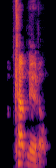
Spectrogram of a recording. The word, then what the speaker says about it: Cup Noodle: So last time I came here, I brought you guys Cup of Noodle. – Cup Noodle. – Cup Noodle. – Say it right.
